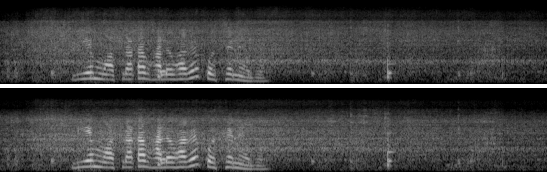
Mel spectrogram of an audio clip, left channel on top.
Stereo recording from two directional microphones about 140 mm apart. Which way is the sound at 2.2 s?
25° left (ahead or behind).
